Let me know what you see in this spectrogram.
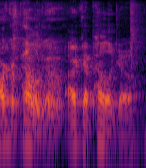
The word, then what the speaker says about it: archipelago: Archipelago. – I always forget how to pronounce that. Archipelago. – You had it right. Just had the wrong emphasis on the wrong syllable.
